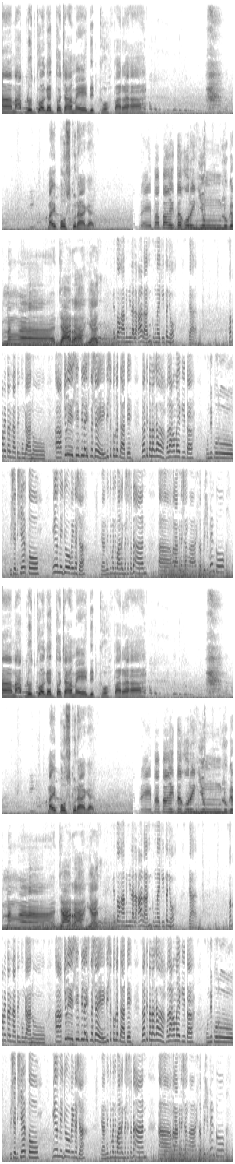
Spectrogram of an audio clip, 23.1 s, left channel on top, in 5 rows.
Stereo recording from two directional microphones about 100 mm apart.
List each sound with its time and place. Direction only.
0.0 s speech: 15° right (ahead or behind)
4.1 s speech: 15° right (ahead or behind)
5.5 s speech: 15° right (ahead or behind)
7.3 s a man's voice: 15° left (ahead or behind)
11.4 s a sound: 5° left (ahead or behind)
